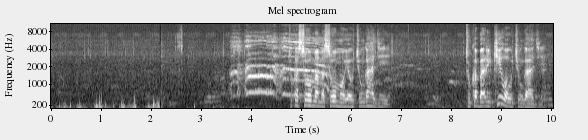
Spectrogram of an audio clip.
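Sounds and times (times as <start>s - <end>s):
rooster crowing: 3.5s - 5.9s.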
